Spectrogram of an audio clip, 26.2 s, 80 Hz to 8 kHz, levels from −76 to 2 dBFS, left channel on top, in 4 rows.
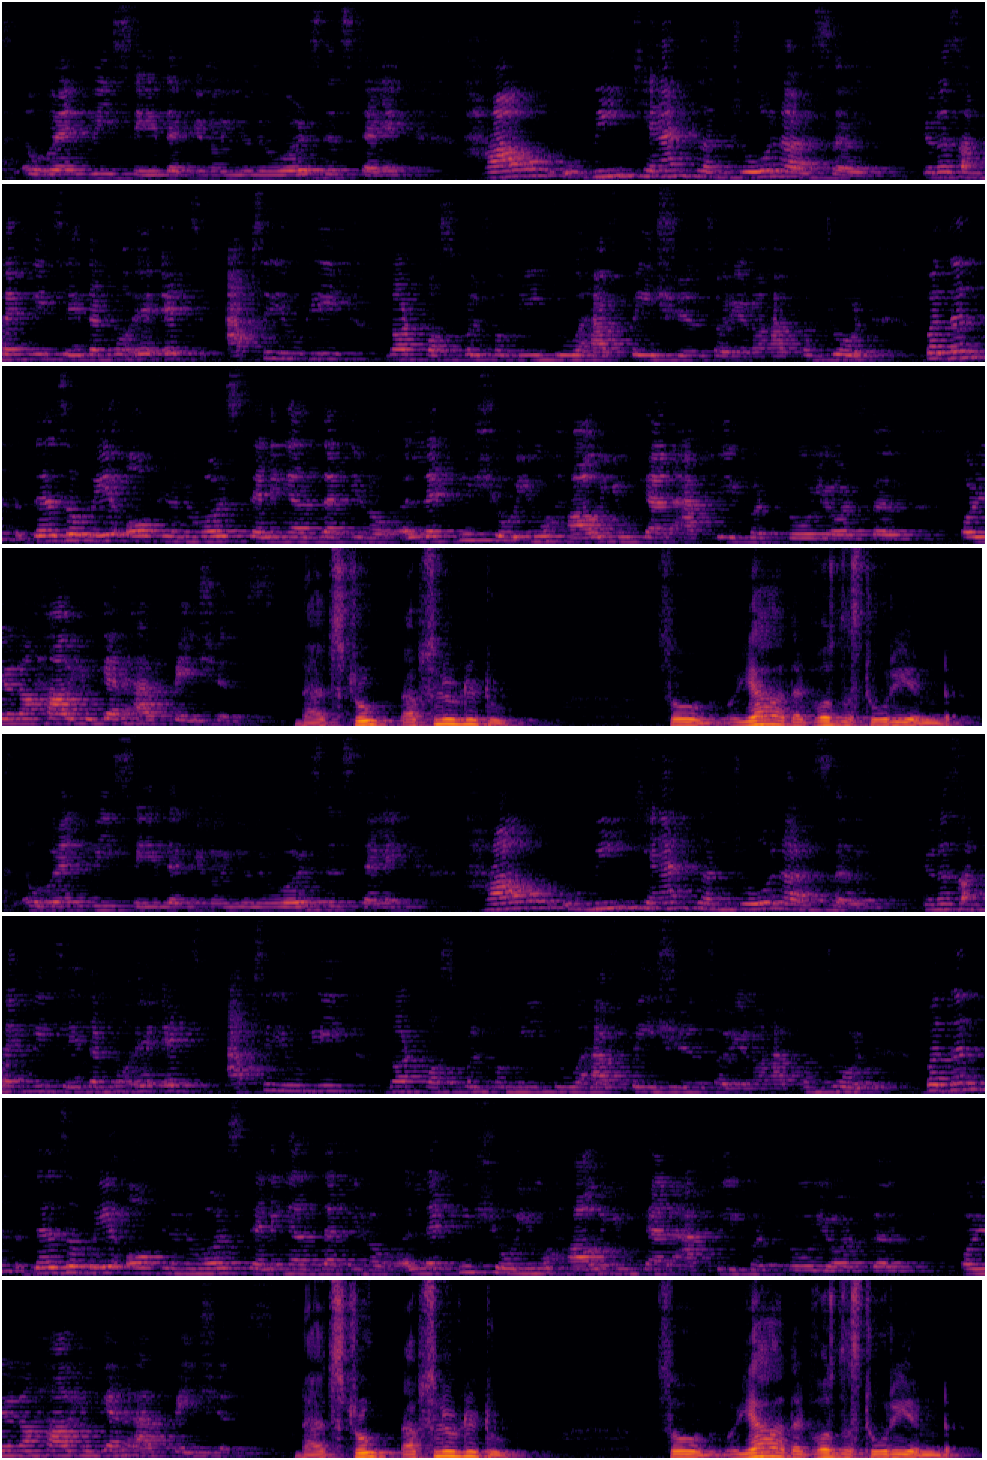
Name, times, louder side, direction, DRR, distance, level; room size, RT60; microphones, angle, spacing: voice 1, 0.0-5.9 6.1-19.2 19.5-21.3, left 2 dB, 85° left, -4 dB, 5.8 m, -41 dB
voice 2, 21.6-23.1 24.1-26.0, right 1 dB, 15° right, 9 dB, 0.4 m, -26 dB
21.0 x 8.7 x 3.3 m, 0.69 s
head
